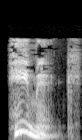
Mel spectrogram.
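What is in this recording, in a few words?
"hemic", British English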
